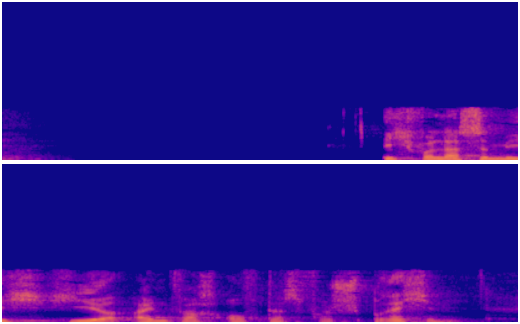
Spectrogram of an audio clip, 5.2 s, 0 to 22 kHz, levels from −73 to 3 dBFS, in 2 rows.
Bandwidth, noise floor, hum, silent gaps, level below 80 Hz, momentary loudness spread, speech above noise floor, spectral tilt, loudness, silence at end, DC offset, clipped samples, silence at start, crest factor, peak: 7.6 kHz; -79 dBFS; none; none; -64 dBFS; 12 LU; 51 dB; -4 dB/octave; -27 LUFS; 0 s; under 0.1%; under 0.1%; 0 s; 24 dB; -6 dBFS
